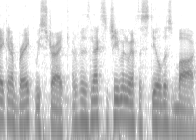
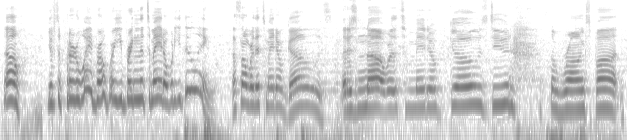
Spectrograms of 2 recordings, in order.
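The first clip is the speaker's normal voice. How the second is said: higher, fussy scolding voice; mock scolding; 11 semitones higher than usual. Goose lecturing the gardener about the tomato, higher mock scolding. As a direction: tut at him like a prissy know-it-all.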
